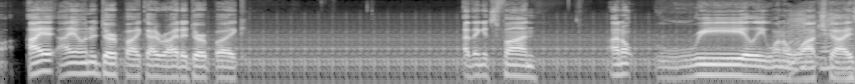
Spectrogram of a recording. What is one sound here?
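Motorbike engines idle and rev loudly.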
